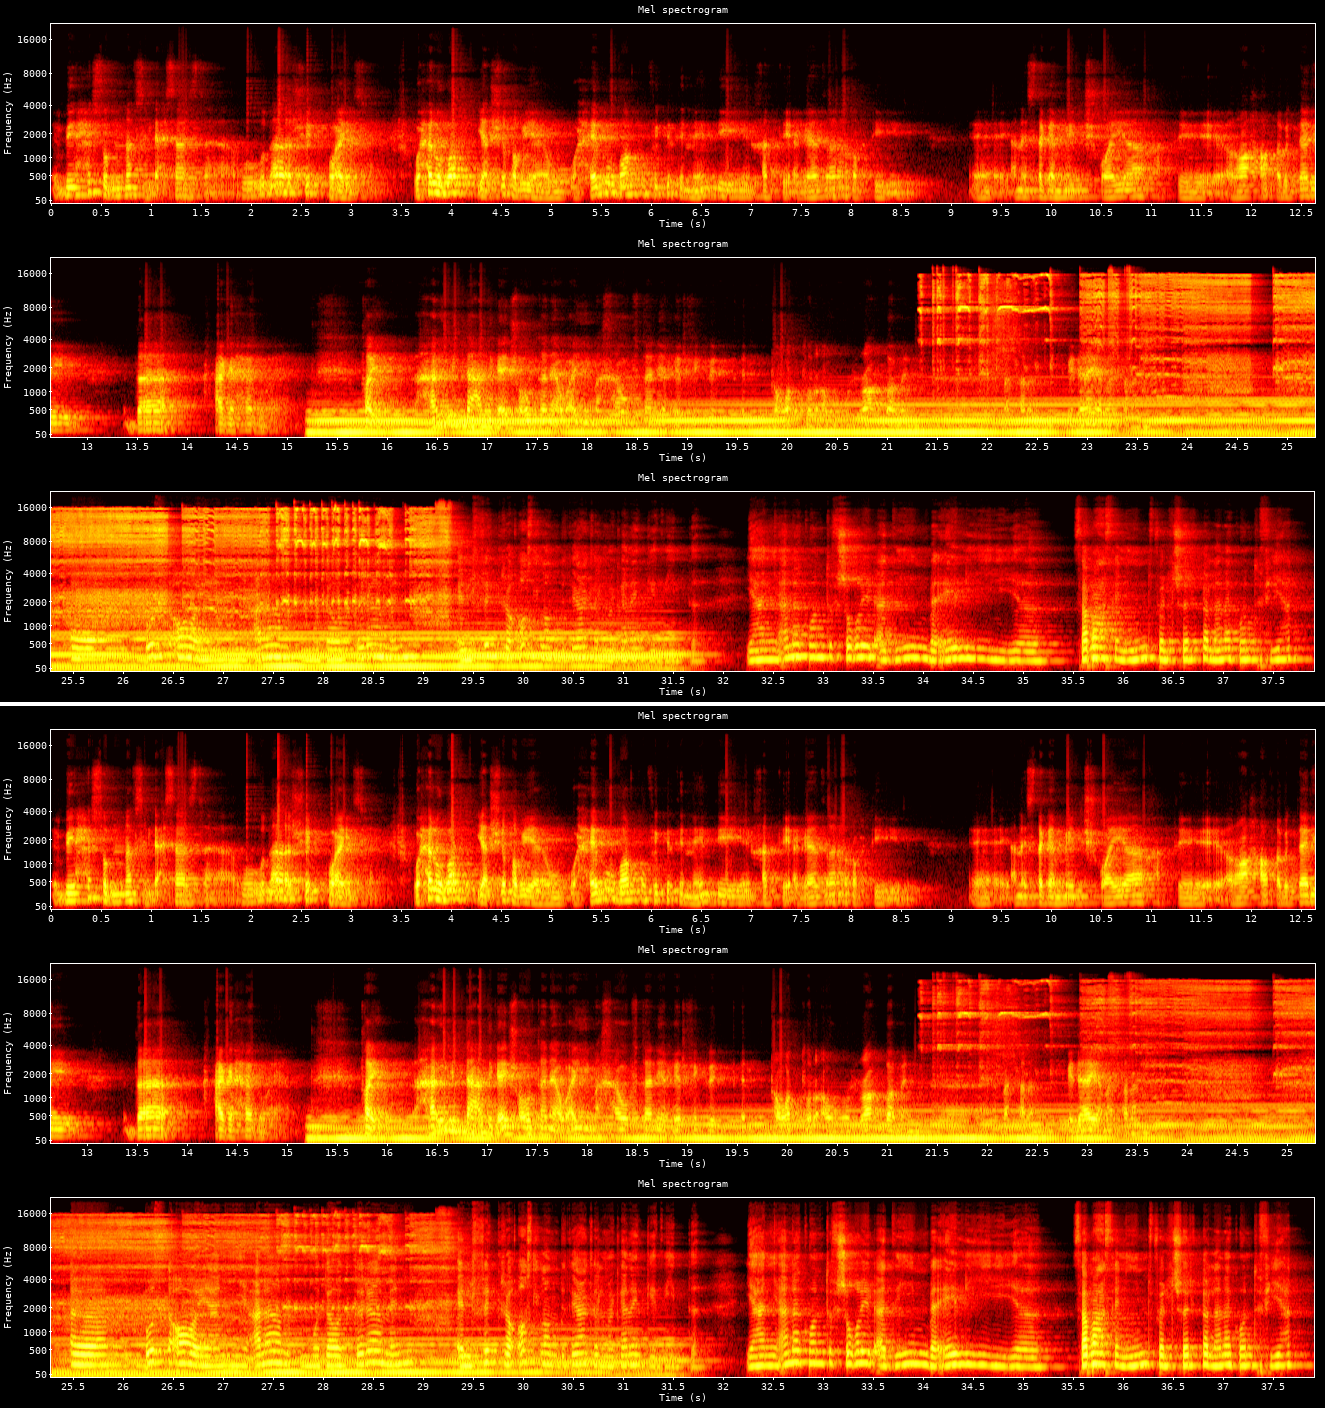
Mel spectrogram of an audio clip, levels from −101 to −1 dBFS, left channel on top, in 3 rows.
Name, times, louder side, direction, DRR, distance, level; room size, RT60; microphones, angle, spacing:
voice 1, 0.0-3.0 3.5-8.5 9.2-12.9 13.4-13.8 14.3-15.0 15.3-16.0 16.2-23.6, right 3 dB, 85° right, 4 dB, 1.0 m, -28 dB
sound 1, 15.2-31.5, left 3 dB, 55° left, 1.7 m, -25 dB
sound 2, 21.3-22.7 22.9-29.3, left 8 dB, 30° left, 0.5 m, -25 dB
voice 2, 25.5-28.9 29.3-31.8 32.2-35.2 35.6-37.7, right 2 dB, 35° right, 7 dB, 0.5 m, -25 dB
11.5 x 4.0 x 7.6 m, 0.95 s
head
